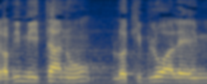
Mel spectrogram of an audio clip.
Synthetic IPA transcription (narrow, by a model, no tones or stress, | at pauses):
ɾabimːeit̪anulo̞kiblualeem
